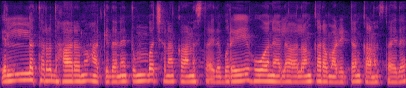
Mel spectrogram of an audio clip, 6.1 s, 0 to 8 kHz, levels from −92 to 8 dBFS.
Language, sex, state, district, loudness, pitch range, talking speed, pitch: Kannada, female, Karnataka, Shimoga, -18 LUFS, 145-160 Hz, 155 wpm, 150 Hz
